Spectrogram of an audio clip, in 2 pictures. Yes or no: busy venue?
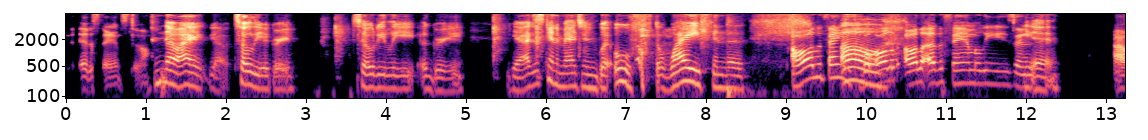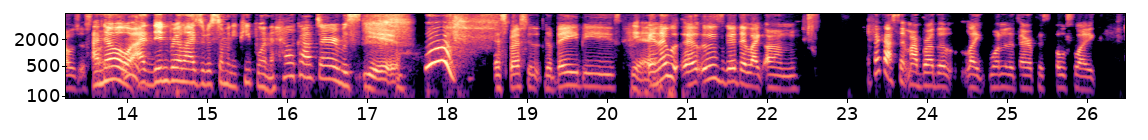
no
